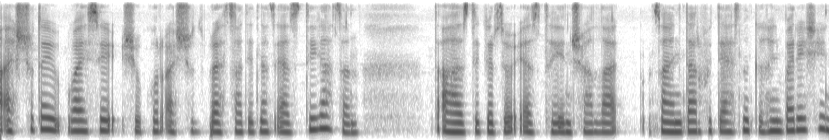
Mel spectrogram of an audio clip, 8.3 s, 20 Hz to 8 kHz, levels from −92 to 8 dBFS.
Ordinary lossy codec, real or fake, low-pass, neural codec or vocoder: none; real; 7.2 kHz; none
